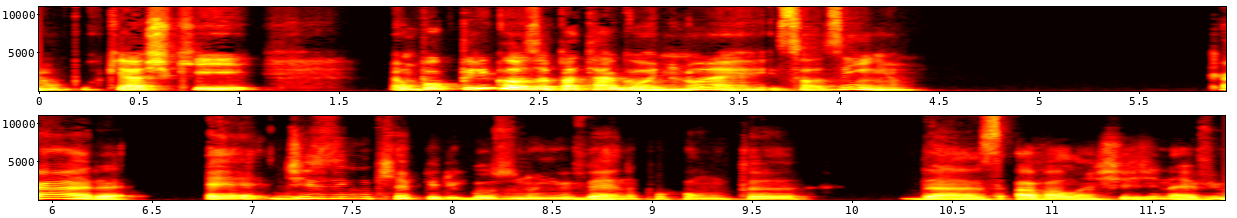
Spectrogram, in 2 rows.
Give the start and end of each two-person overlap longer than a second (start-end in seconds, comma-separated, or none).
none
